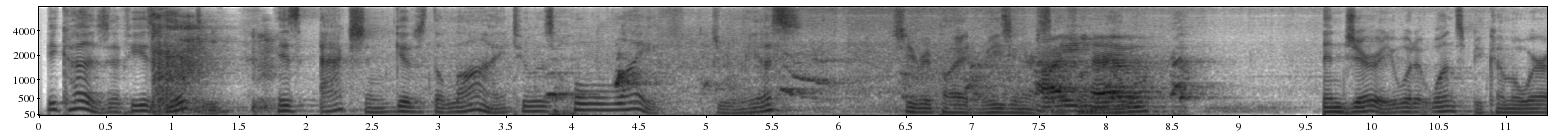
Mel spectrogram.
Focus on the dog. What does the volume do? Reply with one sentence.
The volume of the dog goes down, then up.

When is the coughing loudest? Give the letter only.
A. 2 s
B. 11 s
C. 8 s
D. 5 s
C.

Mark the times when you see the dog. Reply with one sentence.
The dog can be heard from 3.8 to 8.7 s.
